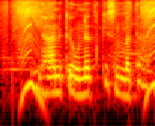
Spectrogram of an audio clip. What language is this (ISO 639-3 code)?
bho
